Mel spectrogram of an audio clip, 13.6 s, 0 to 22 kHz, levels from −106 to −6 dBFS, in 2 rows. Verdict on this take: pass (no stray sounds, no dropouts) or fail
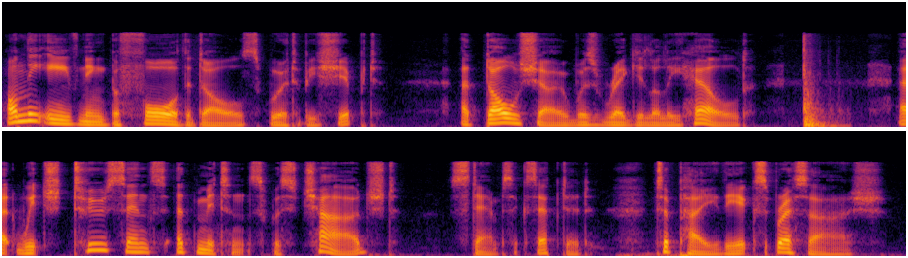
fail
